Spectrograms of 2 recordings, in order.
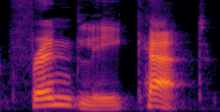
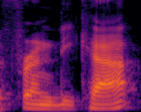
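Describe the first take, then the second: First: FRIENDLY CAT drawn out high and loud; emphatic game bonus callout. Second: Said in the usual way. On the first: Pretend. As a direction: punch FRIENDLY and CAT slowly, pitch swooping up. Repeats the find like a game bonus.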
